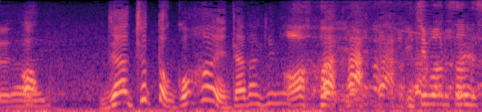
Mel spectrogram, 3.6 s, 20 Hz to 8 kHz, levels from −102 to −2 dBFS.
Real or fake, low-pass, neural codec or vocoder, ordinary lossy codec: real; none; none; none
